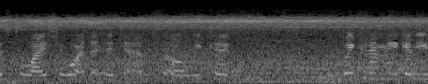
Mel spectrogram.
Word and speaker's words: hijab: The play seemed to be a lot about that you wear the hijab. Am I pronouncing it right?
